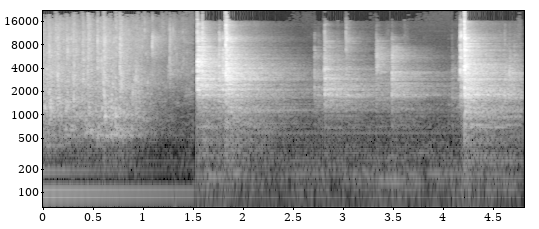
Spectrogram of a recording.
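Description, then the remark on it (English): Water sloshes and splashes in a bowl in a prison cell, in several uneven surges that each fade quickly, fairly loud, with a low hum beneath at the start and no talking. “Here's the bowl of water. Can't show you the bread, but here's the water.”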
